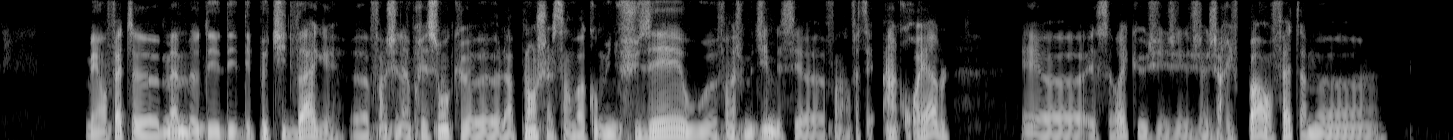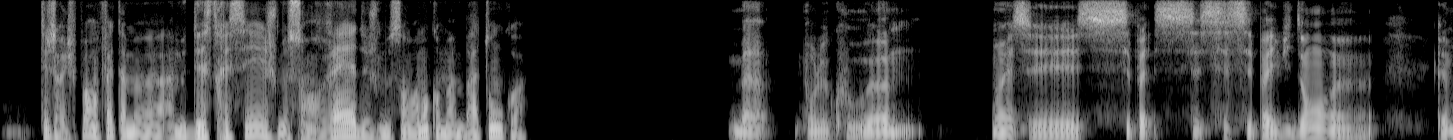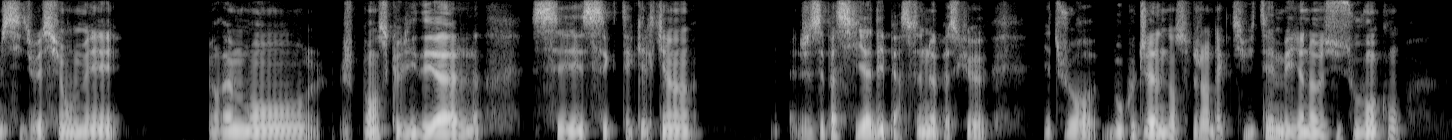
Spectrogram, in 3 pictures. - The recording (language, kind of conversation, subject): French, advice, Comment puis-je surmonter ma peur d’essayer une nouvelle activité ?
- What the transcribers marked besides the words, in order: stressed: "incroyable"; tapping; stressed: "déstresser"; stressed: "raide"; stressed: "bâton"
